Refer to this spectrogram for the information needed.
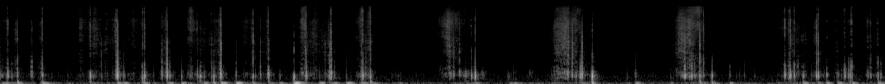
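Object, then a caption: Foam squishy toy with a sticky skin. Long nails and fingertips press, tap and peel off the sticky skin of a pink square toast squishy made of soft, solid foam. Quick dry ticks and taps come in a steady run, broken by longer bright, crackly sticky peeling bursts as the surface pulls away, with a soft thumping low end throughout.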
